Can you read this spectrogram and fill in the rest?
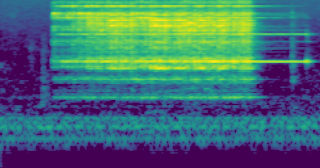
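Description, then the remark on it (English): An old-fashioned telephone bell rings in one continuous, loud, metallic burst lasting about two seconds, then stops abruptly, leaving a brief faint ring tail and a low background hum. “I think of my grandmother's phone.”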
